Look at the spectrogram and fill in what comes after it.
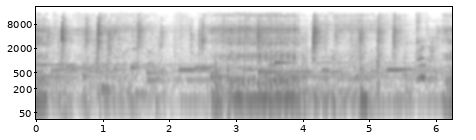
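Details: Sleeping Presa Canario puppy snoring loudly: low, rumbling snores partly masked by background music; ordinary snoring during sleep.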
